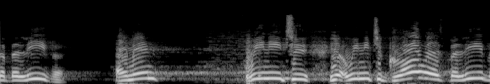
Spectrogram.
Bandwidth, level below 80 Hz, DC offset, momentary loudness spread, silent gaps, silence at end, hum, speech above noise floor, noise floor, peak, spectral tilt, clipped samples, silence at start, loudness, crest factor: 10.5 kHz; -50 dBFS; under 0.1%; 20 LU; none; 0 s; none; 21 dB; -36 dBFS; -8 dBFS; -7 dB/octave; under 0.1%; 0 s; -16 LUFS; 8 dB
